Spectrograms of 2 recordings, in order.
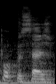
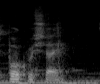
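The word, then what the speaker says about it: Pokušaj: So Toxic says it's Pokushai. Pokushai? Okay, makes sense. But I like Pokusaj better. It's very Romanian. Yes, Jovan also says it's Pokushai. Okay, so it's Pokushai.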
